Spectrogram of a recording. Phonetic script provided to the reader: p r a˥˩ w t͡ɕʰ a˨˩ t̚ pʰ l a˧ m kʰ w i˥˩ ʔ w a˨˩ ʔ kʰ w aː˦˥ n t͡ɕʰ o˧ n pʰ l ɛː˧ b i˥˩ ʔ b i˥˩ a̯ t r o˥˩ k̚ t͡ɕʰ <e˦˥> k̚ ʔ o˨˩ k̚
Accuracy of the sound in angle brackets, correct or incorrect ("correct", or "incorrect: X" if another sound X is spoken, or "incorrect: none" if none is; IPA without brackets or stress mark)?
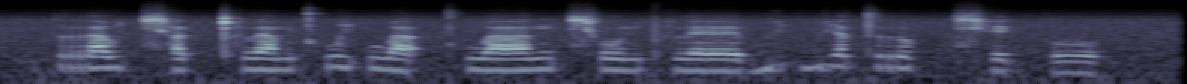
incorrect: e˨˩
